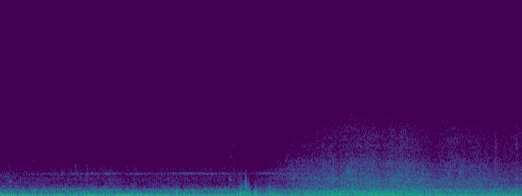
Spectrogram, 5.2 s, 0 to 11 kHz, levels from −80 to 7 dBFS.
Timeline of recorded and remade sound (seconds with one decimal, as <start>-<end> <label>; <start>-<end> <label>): 0.0-5.2 recorded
